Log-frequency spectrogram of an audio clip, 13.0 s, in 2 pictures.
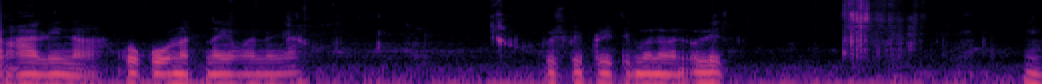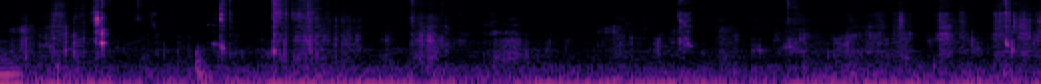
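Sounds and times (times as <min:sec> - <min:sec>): low steady hum: 0:00.0 - 0:13.0
crunching fried spring roll: 0:04.5 - 0:13.0.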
